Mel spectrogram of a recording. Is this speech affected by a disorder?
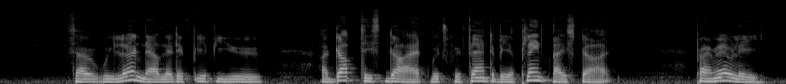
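Yes: profound deafness; profound deafness acquired at age 8 after language acquisition, not born deaf; profound hearing loss for many years, struggles in difficult listening situations; speaks orally, language acquired before hearing loss.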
